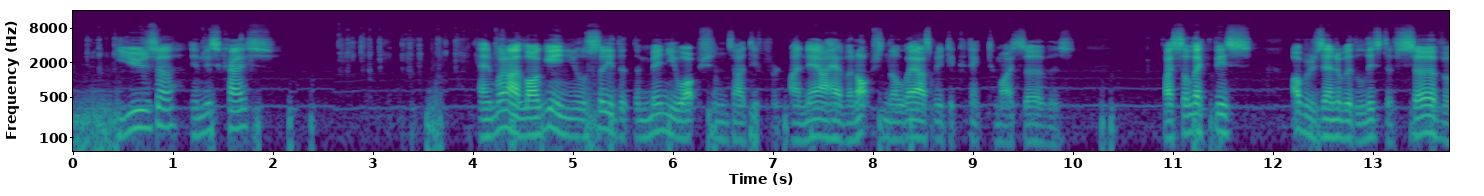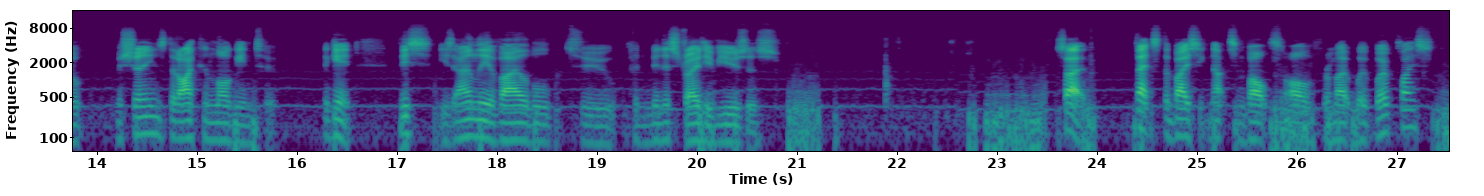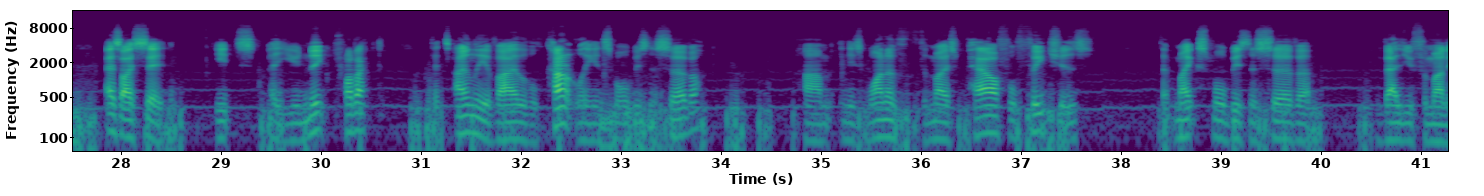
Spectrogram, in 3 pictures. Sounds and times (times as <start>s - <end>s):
Bee, wasp, etc.: 0.0s - 41.2s
Fly, housefly: 0.0s - 41.2s.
